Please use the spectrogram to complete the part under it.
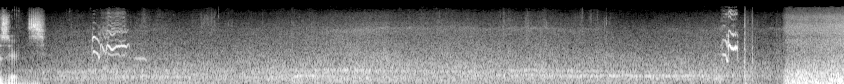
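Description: A parrot chirps.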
